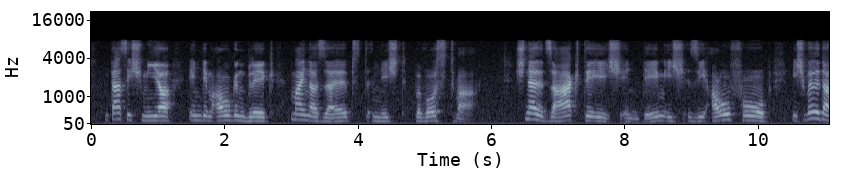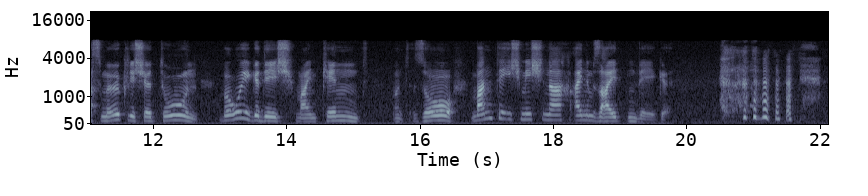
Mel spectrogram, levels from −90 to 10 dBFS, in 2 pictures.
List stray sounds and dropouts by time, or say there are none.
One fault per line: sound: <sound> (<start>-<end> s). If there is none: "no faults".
sound: laugh (20.5-22.0 s)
